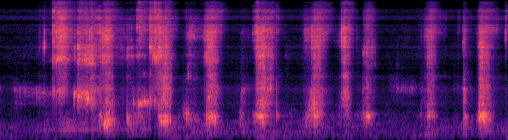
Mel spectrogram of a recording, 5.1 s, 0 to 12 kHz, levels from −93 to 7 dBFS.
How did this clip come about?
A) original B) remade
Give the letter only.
B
